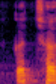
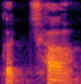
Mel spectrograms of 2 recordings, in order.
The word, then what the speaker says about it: कक्षा: हैं अगला क्वेश्चन है हमारा शब्द का शुद्ध उच्चारण होगा कक्षा शब्द का शुद्ध उच्चारण किस प्रकार से हम करेंगे यह हमें देखना है ऑप्शन ए कच्छा बिल्कुल गलत लिखा है कक्ष गलत होगा ऑप्शन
